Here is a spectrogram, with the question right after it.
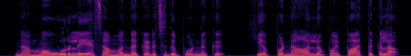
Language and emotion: Tamil, happy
